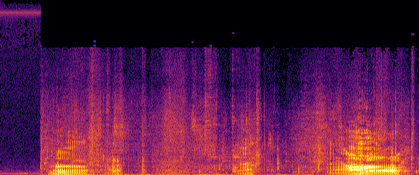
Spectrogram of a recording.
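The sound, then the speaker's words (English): Pigs grunting at snack time at an animal sanctuary in the United States, in a few irregular bursts, with a loud, drawn-out squealing grunt near the end and quieter snorts in between. “It's snack time at the Kindness Ranch.”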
